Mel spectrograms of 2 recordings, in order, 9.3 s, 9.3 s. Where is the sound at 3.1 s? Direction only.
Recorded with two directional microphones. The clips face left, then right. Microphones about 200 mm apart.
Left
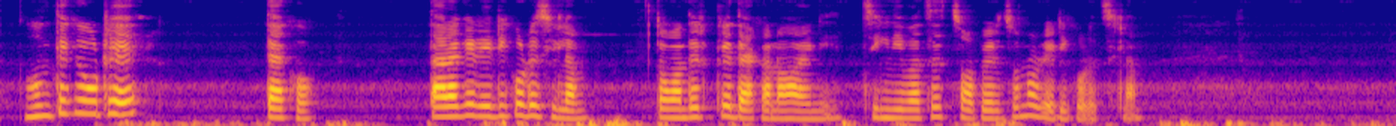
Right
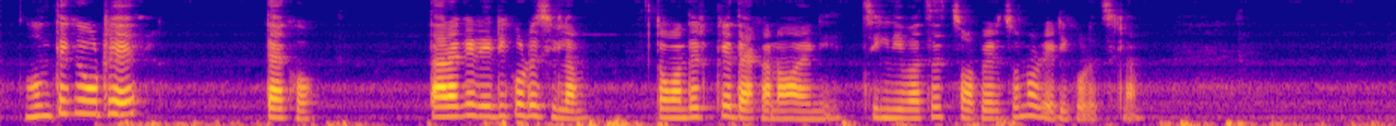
30° left (ahead or behind).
